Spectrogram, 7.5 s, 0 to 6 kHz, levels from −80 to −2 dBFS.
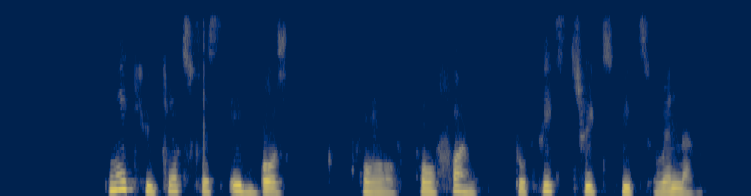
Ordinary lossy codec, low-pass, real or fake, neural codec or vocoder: none; 5.4 kHz; fake; codec, 16 kHz, 4 kbps, X-Codec, HuBERT features, trained on general audio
